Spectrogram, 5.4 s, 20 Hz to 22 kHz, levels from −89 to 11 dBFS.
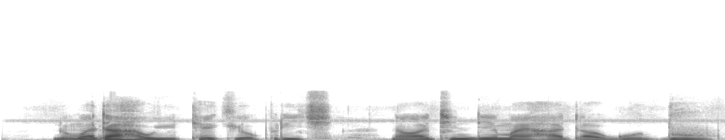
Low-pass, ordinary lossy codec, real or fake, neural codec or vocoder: none; none; real; none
